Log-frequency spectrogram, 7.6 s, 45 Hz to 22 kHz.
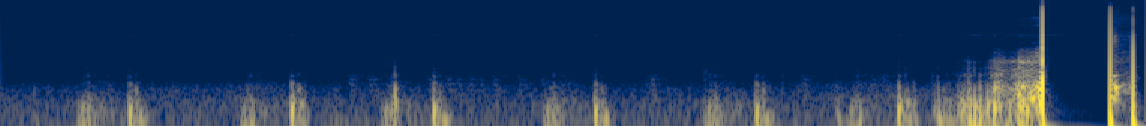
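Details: Heart auscultation in left lateral decubitus position: regular paired low lub-dub thumps at about 58 beats a minute, ending with rubbing and clicks as the stethoscope is moved; heart sounds.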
